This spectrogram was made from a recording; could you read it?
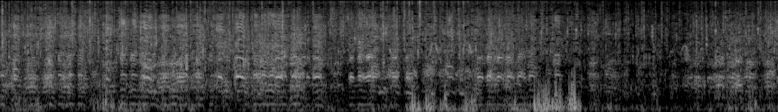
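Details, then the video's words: Four ducks meeting three Pekin ducks; coarse, nasal, honking quacks in overlapping bursts, then a loud thump and splashing near the middle, then quieter calling. "MEETING FOUR DUCKS FRINGO & THREE BEKIN DUCKS"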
